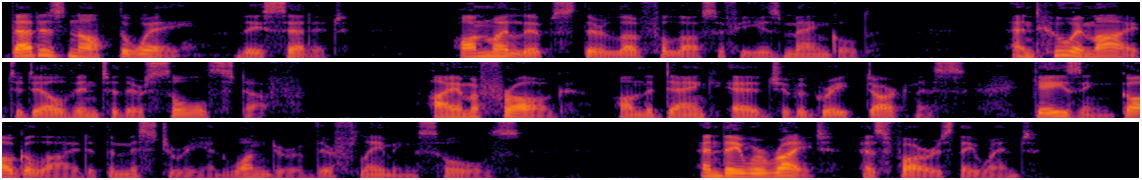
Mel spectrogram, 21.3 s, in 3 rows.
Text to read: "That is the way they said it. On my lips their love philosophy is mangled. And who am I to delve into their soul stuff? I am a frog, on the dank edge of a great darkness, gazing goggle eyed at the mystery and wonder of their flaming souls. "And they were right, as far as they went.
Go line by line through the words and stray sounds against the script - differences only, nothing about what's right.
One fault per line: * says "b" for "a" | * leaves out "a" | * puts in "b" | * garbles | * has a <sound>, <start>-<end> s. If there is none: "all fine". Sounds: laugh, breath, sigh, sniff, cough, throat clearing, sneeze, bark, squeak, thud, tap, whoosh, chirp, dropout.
* puts in "not"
